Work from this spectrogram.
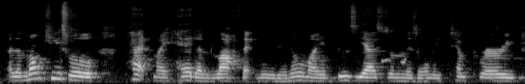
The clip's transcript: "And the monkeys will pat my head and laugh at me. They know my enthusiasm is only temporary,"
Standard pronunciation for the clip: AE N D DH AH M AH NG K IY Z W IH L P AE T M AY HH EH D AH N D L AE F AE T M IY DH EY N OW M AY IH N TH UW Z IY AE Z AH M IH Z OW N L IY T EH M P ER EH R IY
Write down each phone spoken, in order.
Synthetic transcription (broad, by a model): DH AH M AH NG K IY Z W IH L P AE T M AY HH EH D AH N L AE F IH T M IY DH EY N OW M AY IH N TH UW Z IY AE Z AH M IH Z OW N L IY T EH M P ER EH R IY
